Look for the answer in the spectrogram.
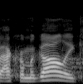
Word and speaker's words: acromegaly: Well, Malcolm Gladwell suggests that possibly the reason he was so big is that he had a malady called acromegaly. Sorry, I didn't pronounce that quite right. Acromegaly.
